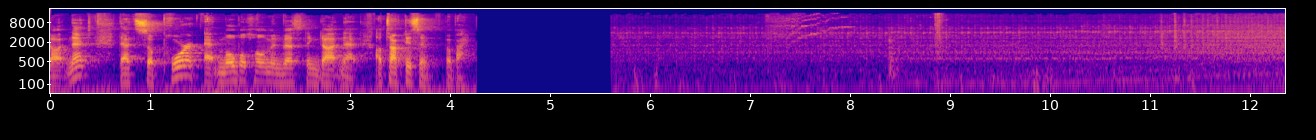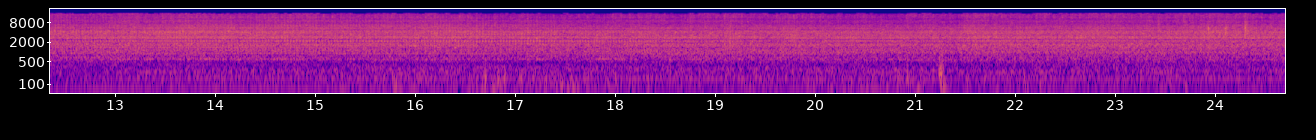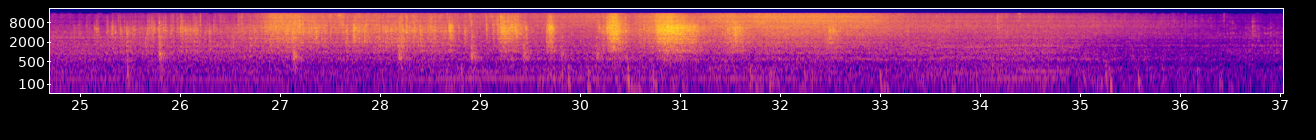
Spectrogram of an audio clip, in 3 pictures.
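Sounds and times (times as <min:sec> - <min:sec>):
diesel truck engine idling and revving: 0:05.6 - 0:37.0.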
